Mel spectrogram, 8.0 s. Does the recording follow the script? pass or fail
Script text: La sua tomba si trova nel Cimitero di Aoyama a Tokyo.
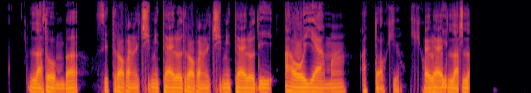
fail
